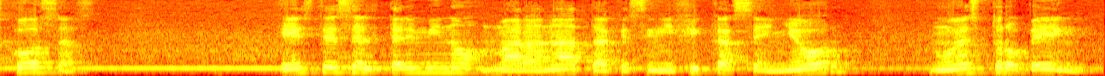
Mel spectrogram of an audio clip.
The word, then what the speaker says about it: maranatha: de jesús y que en arameo se pronuncia maranatha que es señor nuestro ven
